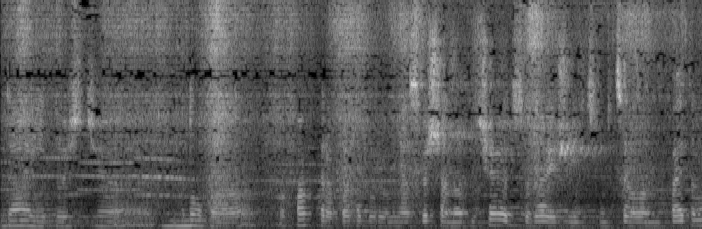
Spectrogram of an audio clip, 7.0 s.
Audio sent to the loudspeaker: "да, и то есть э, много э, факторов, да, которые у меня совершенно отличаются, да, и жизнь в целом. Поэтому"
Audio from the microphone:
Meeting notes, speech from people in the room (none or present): none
